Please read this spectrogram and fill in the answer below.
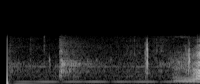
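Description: A steady low electrical hum with a few sharp clicks, then a man's voice starting near the end, rising in pitch.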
